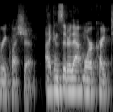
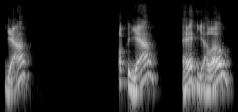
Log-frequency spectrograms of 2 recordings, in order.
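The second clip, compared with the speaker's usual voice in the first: confused answer; 4 semitones higher, slower than usual. Retold or imitated. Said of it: "when they go".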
